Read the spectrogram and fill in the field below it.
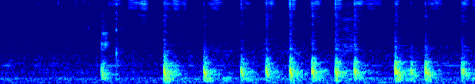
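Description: A stylus taps and scratches on a tablet in quick strokes.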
